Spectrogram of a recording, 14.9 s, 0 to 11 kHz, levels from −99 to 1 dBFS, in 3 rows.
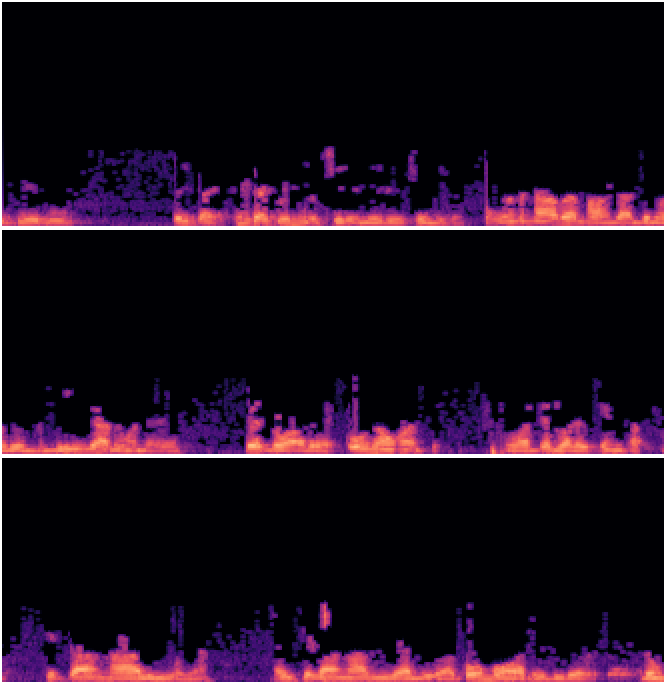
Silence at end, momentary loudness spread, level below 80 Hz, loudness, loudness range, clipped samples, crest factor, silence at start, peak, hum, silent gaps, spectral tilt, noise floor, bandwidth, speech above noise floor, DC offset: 0 s; 13 LU; -60 dBFS; -26 LUFS; 3 LU; under 0.1%; 18 dB; 0 s; -8 dBFS; none; none; -11.5 dB/octave; -67 dBFS; 4 kHz; 41 dB; under 0.1%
